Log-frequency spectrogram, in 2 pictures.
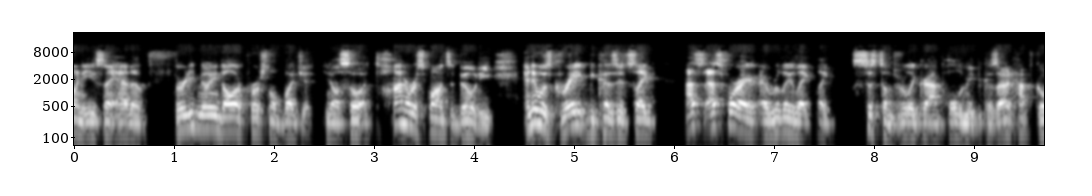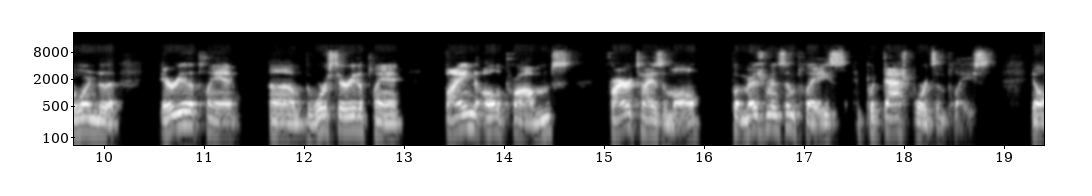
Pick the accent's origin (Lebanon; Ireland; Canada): Canada; also born or lived in Southern California; now in California, United States; I'm originally from Canada. I live in, California.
